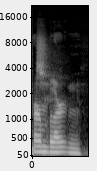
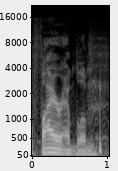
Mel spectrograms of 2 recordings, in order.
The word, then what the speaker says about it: Fire Emblem: You talked about Metroid and Firmblurton. Huh? Firmblurton. Oh, Fire Emblem. I guess that's one way to pronounce it. Firmblurton. If a bit incorrectly, I guess.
